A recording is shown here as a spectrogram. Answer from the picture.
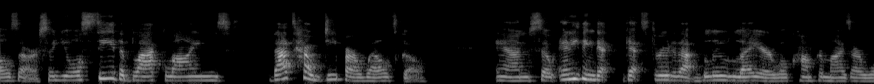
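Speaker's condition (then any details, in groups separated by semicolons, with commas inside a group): No condition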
